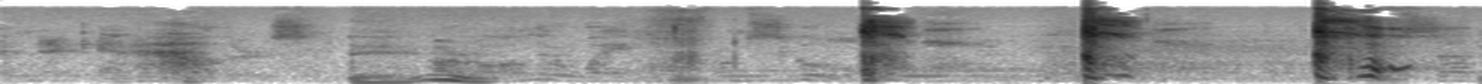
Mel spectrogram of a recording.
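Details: After some soft vocal sounds, three short, sharp sneezes in a row, followed by "bless you".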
